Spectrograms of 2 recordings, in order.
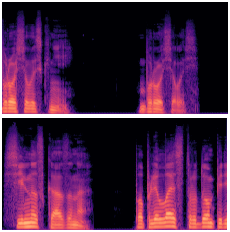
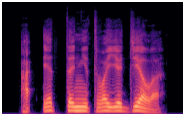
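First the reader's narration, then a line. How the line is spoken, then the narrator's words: Angry woman. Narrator (Russian): зло бросила воительница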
